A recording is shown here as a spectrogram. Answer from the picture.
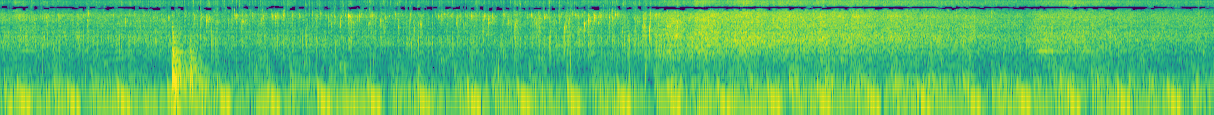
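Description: Ground shallot, garlic and curly chili paste sizzling steadily in hot oil in a wok, with a short knock about two seconds in. Near the end it is stirred with a silicone spatula.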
